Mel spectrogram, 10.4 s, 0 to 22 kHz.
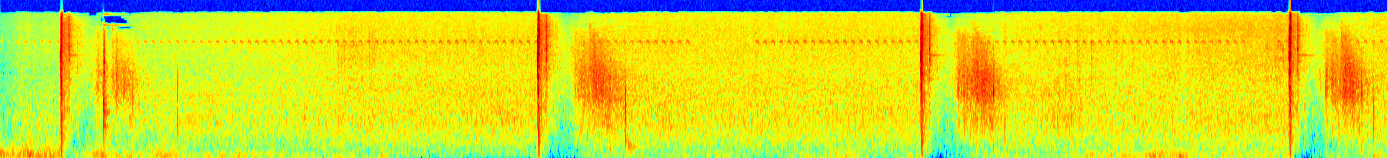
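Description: Four single shots from an AR-15-pattern rifle with an 18-inch barrel, firing 5.56 NATO ammunition at a slow, deliberate pace about three seconds apart. Each sharp report trails off in a short echo.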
